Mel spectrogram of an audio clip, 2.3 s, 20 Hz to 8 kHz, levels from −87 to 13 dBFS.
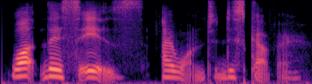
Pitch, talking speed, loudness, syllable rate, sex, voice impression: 180 Hz, 180 wpm, -21 LUFS, 4.5 syllables/s, female, feminine, slightly adult-like, slightly fluent, slightly sincere, slightly friendly, slightly sweet, slightly kind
